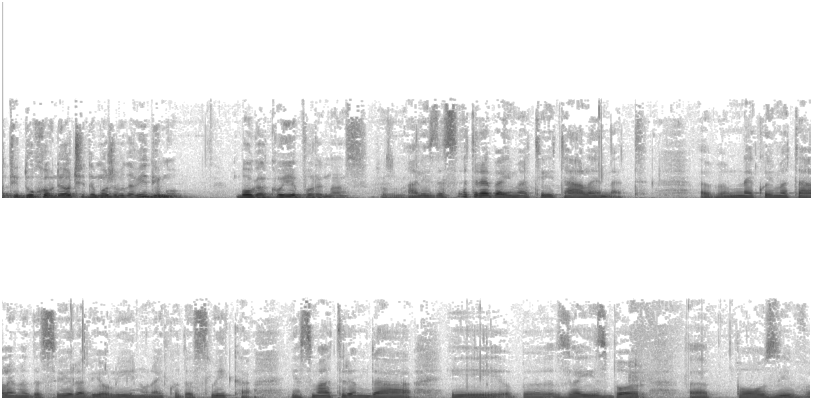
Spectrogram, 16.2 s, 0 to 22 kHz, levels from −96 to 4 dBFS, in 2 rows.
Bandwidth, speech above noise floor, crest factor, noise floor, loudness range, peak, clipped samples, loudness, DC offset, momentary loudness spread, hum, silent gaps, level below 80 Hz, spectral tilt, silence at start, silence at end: 11 kHz; 25 dB; 22 dB; -49 dBFS; 5 LU; -2 dBFS; under 0.1%; -24 LUFS; under 0.1%; 13 LU; none; none; -48 dBFS; -7.5 dB/octave; 0 s; 0 s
